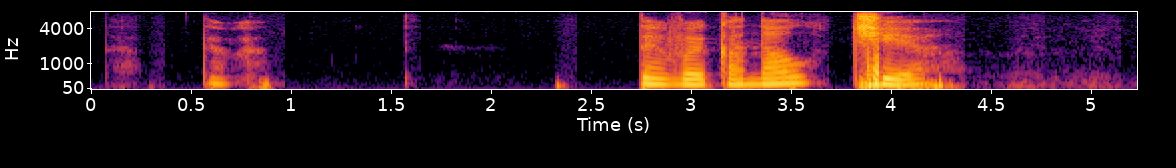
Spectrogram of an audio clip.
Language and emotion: Russian, neutral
